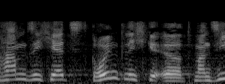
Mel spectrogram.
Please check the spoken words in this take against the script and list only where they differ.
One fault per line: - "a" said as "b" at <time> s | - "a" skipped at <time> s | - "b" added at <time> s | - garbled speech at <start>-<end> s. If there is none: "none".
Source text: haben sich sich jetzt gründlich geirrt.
- "sich" skipped at 0.5 s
